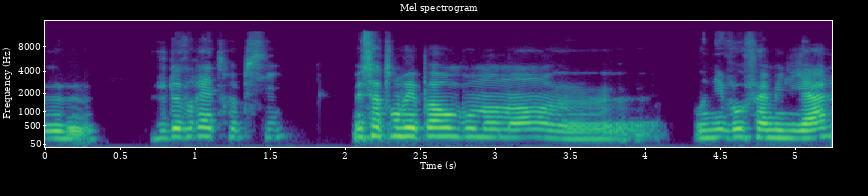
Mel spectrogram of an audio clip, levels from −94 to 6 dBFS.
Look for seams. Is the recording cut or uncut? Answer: uncut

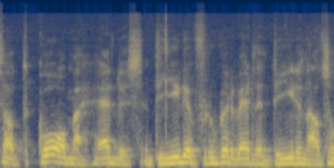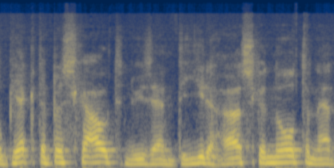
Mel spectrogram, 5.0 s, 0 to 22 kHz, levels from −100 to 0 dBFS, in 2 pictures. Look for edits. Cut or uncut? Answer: cut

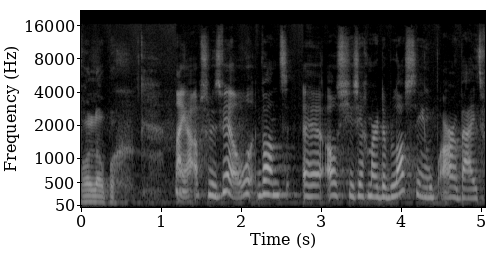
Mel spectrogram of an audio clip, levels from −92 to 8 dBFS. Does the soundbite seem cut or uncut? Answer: cut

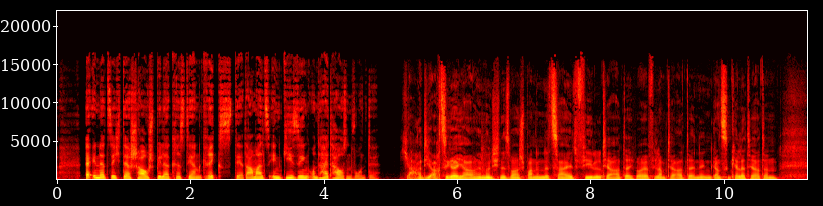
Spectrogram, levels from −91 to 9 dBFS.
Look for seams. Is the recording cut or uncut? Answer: cut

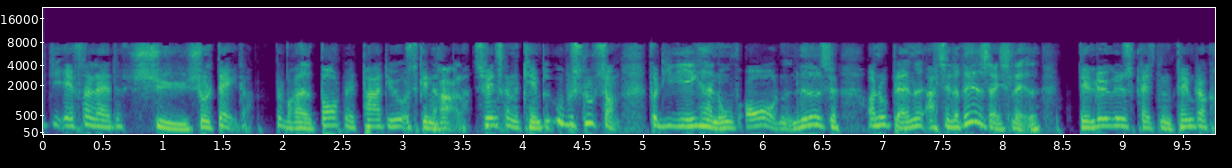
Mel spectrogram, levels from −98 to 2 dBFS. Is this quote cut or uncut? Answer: cut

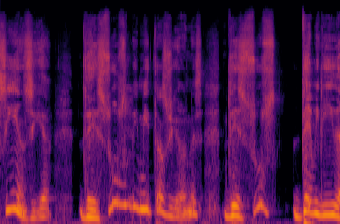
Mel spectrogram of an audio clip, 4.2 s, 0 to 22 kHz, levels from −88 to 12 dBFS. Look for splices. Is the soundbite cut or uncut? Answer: uncut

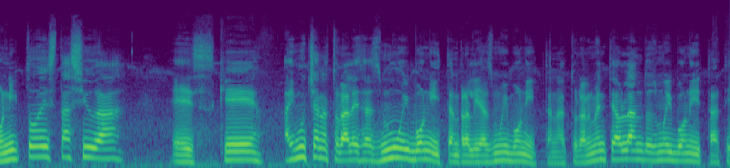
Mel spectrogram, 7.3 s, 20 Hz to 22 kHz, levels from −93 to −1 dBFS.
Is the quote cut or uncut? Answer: uncut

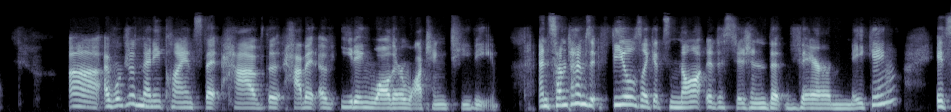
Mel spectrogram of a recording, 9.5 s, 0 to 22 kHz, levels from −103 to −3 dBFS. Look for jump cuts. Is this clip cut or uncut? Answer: uncut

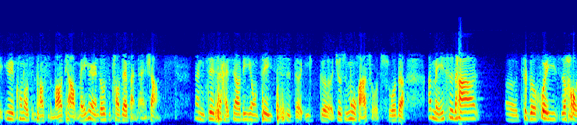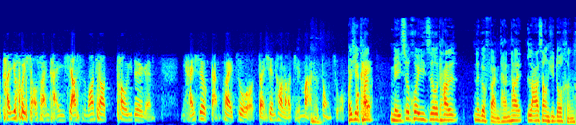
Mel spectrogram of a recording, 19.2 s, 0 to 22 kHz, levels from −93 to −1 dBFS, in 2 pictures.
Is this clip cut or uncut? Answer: uncut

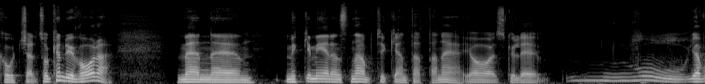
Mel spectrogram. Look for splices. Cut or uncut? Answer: uncut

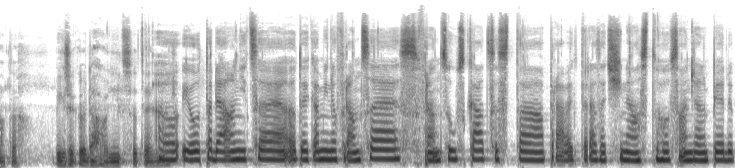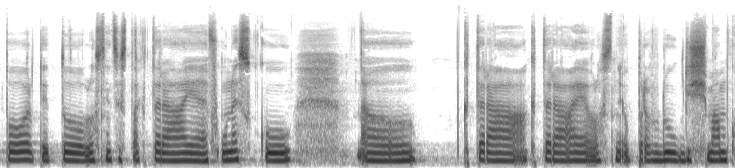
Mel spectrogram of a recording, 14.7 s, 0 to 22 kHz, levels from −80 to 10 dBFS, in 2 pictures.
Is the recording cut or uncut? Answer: uncut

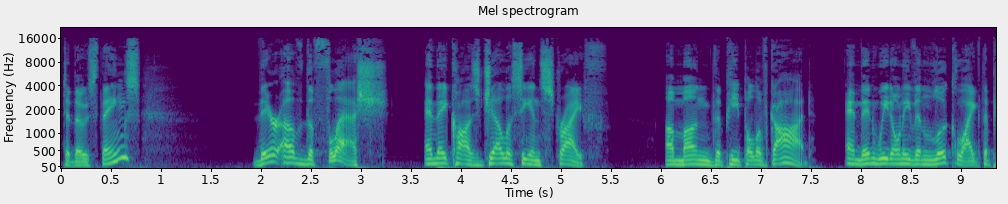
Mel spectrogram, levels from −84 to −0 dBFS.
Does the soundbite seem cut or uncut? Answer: uncut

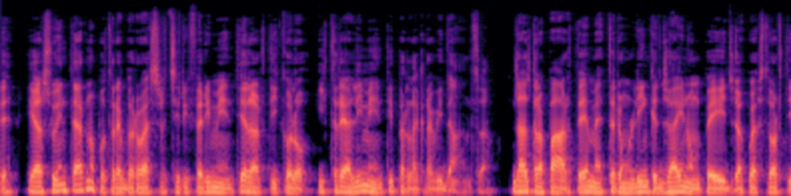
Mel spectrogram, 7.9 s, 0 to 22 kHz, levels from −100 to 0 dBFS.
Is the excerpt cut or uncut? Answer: uncut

